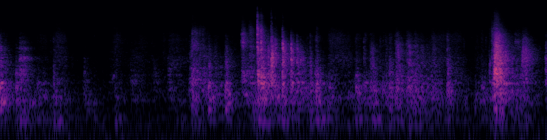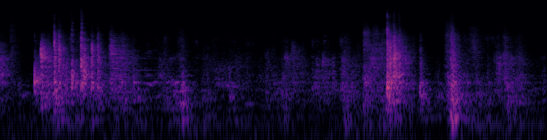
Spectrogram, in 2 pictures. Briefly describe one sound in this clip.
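Foosball rods rattle and the ball clacks against plastic players.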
